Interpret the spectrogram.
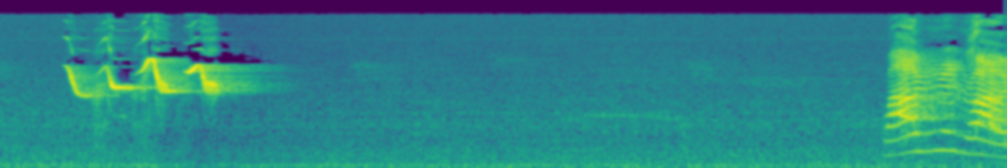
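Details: Common hill myna learning to talk: three rapid, sharply falling whistled notes in quick succession, a pause of silence, then a harsh, voice-like harmonic phrase with wavering pitch, repeated in short bursts.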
